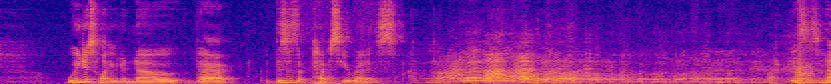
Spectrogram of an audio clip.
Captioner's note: audience laughter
